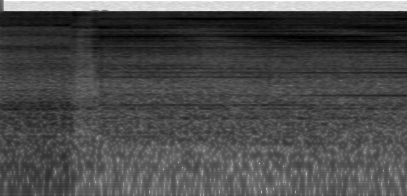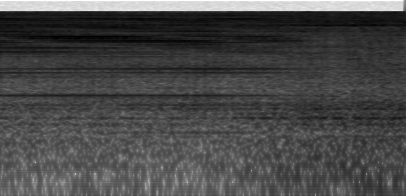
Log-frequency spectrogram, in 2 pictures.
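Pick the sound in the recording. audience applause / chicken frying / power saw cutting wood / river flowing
power saw cutting wood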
